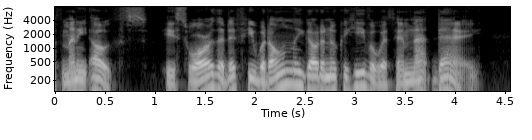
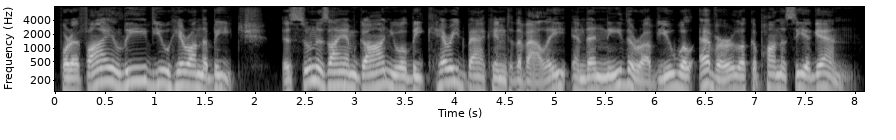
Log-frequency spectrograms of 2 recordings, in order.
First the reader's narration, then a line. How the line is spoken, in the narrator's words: exclaimed the sailor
